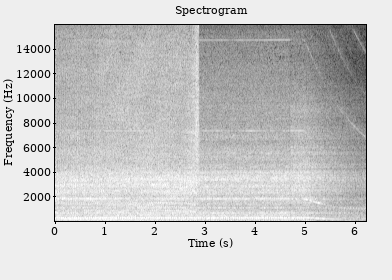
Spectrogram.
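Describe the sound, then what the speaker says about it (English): A drum sander runs steadily while thicknessing a guitar back, giving a loud continuous close whine with a brief sharp scrape as the wood passes, then winding down near the end. "the drum sander's now touching this"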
